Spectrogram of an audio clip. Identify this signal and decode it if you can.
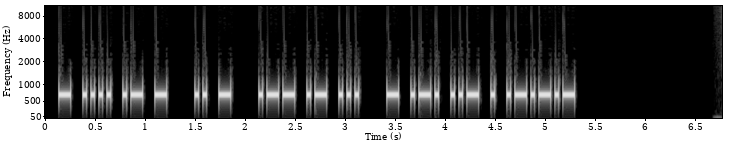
Morse code, heard as a keyed tone, about 30 wpm, 700 Hz. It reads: THAT IT WAS TRUE.
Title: Sentences from Top 400 Words and Abbreviations 30wpm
